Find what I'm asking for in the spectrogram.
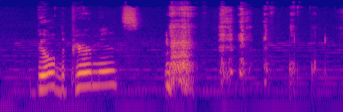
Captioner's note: snickers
